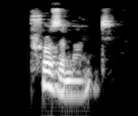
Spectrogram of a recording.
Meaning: One who administers the Eucharist with leavened bread, in particular a member of the Eastern Orthodox Church
- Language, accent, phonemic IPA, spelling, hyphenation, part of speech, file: English, Southern England, /ˈpɹɒzɪmaɪt/, prozymite, pro‧zym‧ite, noun, LL-Q1860 (eng)-prozymite.wav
